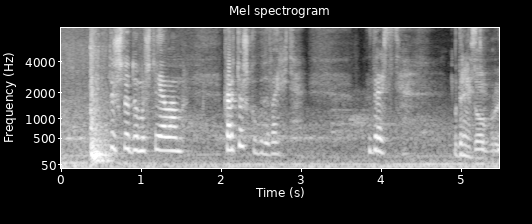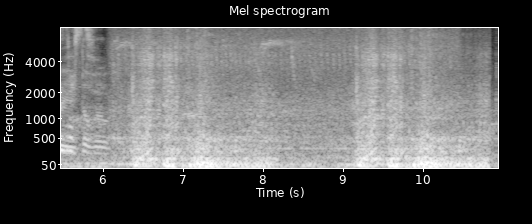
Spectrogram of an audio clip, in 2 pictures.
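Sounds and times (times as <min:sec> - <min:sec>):
speech: 0:00.6 - 0:03.1, 0:03.9 - 0:07.0
car engine with a weak starter cranking, failing to start: 0:06.1 - 0:10.9.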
